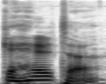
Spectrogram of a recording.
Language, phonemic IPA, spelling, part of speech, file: German, /ɡəˈhɛltɐ/, Gehälter, noun, De-Gehälter.ogg
- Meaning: nominative/accusative/genitive plural of Gehalt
